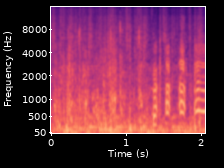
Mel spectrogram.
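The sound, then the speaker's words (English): Horse hooves clop in a steady, rolling rhythm while riding, the thuds loud and continuous, with a voice rising over them toward the end. “Oh, I need to get my feet in the stirrups here.”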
